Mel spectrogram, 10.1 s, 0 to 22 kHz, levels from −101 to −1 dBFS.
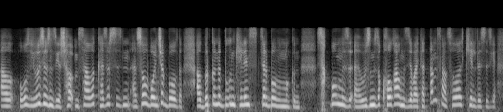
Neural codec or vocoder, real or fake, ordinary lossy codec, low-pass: codec, 16 kHz, about 1 kbps, DyCAST, with the encoder's durations; fake; none; none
